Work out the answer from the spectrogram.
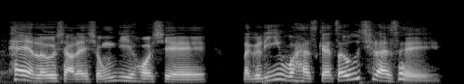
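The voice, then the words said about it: Sichuan dialect. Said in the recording (Chinese): “给大家表演几句四川话”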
